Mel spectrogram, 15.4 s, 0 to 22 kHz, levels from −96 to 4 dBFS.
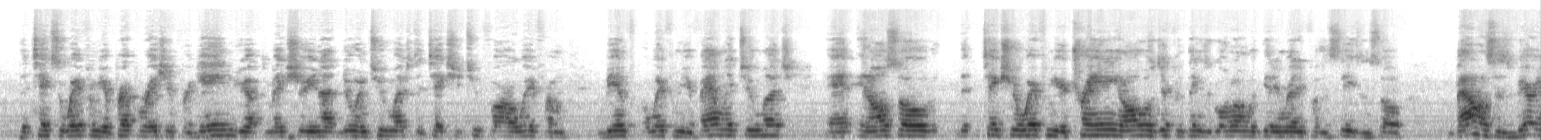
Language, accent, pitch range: English, American, 130-150 Hz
